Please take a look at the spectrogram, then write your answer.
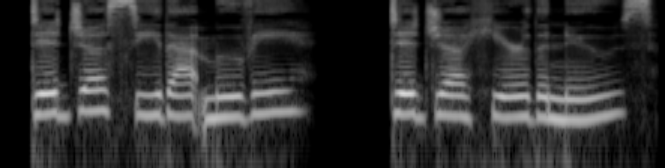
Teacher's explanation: did you becomes didja in casual speech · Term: blending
